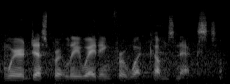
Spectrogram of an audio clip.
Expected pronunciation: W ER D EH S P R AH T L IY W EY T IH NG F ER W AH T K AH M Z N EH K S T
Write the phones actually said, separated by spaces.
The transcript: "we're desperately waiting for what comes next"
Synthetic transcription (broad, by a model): W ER D EH S P R AH T L IY W EY T IH NG F ER W AH T K AH M Z N EH K S T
